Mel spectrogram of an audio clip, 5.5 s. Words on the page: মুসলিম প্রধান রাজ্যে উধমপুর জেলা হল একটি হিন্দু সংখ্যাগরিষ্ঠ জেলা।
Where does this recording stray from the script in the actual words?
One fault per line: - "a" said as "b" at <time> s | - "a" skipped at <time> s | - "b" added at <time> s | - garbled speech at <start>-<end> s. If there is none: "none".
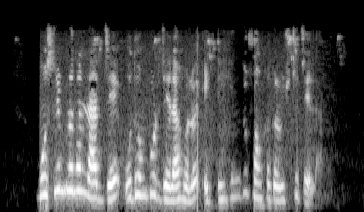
none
